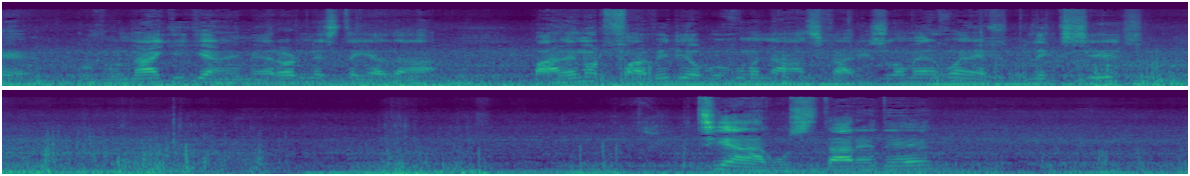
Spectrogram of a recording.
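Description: A man talks nearby in a car.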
